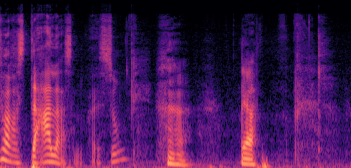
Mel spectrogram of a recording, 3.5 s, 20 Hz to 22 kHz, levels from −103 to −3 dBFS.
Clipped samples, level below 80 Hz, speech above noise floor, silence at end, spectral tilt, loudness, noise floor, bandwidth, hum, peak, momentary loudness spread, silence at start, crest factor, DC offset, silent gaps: under 0.1%; -38 dBFS; 22 dB; 0.3 s; -5.5 dB/octave; -30 LUFS; -51 dBFS; 16 kHz; none; -6 dBFS; 23 LU; 0 s; 24 dB; under 0.1%; none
